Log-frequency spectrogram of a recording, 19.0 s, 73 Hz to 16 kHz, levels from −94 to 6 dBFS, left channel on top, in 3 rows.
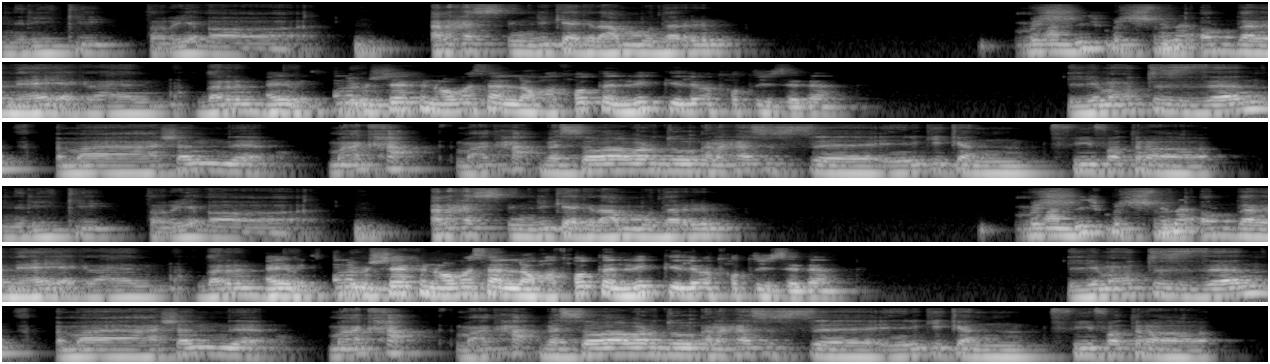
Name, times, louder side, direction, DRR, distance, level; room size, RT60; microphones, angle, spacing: voice 1, 0.0-3.7 5.1-8.4 11.7-18.7, equal, 5° right, 0.4 m, -27 dB
voice 2, 5.1-5.5 5.8-6.0 7.7-10.6, right 4 dB, 70° right, 0.4 m, -22 dB
5.9 x 3.0 x 2.5 m
head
